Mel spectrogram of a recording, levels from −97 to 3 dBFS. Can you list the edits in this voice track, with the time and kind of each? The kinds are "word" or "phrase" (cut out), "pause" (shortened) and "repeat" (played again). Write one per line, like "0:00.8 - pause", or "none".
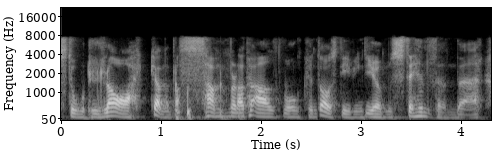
0:01.9 - word
0:02.6 - word
0:03.0 - word

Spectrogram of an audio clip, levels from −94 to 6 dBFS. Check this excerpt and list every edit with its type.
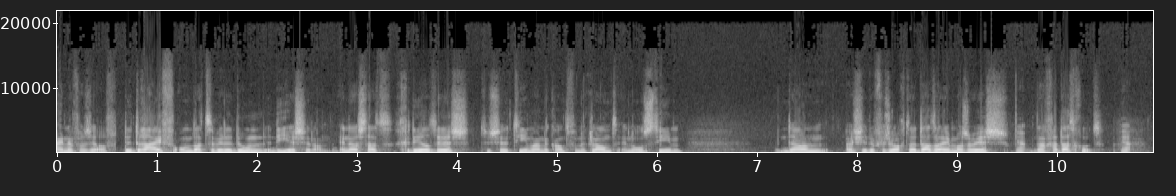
0:04.2 - pause
0:07.8 - pause
0:09.5 - pause

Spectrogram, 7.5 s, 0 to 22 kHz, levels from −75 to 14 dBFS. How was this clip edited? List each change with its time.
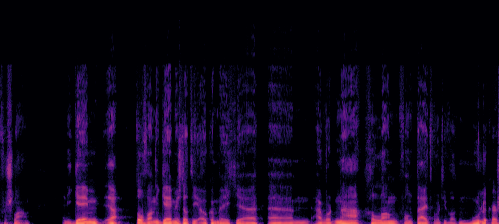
0:03.9 - pause

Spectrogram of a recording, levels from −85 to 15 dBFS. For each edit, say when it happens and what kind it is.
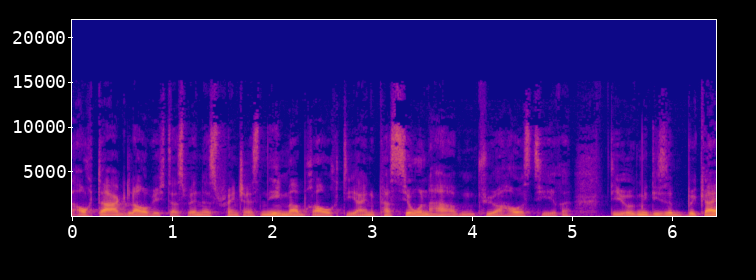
none

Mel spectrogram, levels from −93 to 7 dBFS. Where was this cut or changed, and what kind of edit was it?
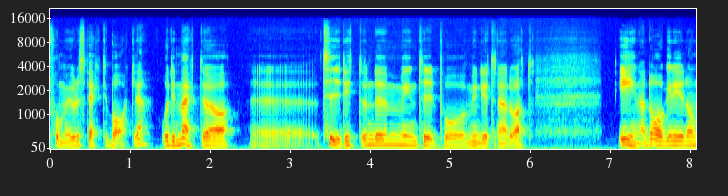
0:01.3 - pause
0:02.4 - pause
0:06.9 - pause

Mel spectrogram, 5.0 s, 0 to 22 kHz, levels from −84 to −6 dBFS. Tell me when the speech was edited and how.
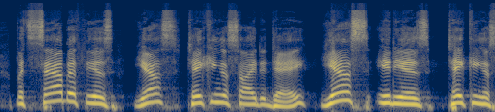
0:01.2 - pause
0:03.2 - pause

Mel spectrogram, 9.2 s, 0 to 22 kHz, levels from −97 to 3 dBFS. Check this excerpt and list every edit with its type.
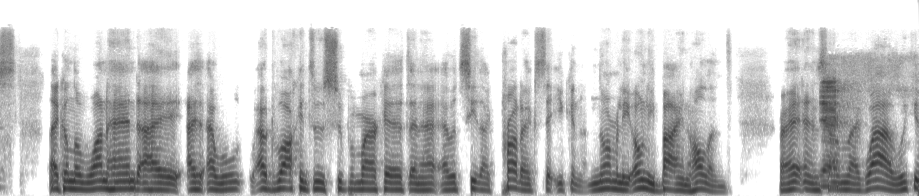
none

